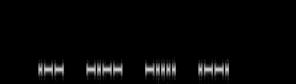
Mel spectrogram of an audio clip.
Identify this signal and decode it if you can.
Morse code, heard as a keyed tone, about 43 wpm, spaced as for 25 wpm, 700 Hz. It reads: WY6P
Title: USA Call Signs - 4 Characters - 3x Character Spacing - 45wpm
